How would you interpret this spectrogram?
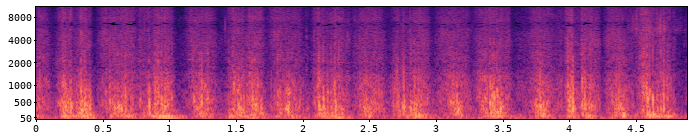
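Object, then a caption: Thick woven fabric rug. Fingertips and nails scratch the surface of a thick woven fabric rug lying flat. The result is a steady run of rough, low scraping strokes, each ending quickly, with a soft rustling texture and little high-end brightness.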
